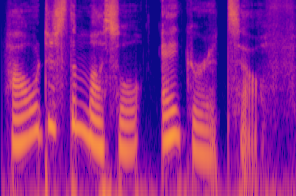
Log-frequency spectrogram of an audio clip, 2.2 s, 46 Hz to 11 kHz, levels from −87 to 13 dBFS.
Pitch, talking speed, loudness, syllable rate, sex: 225 Hz, 160 wpm, -19 LUFS, 4.6 syllables/s, female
